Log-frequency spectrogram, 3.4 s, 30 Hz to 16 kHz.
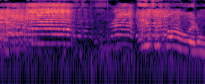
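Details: Baby goat buck born March 31st, heard during kidding season 2022 on a farm: loud, wavering, nasal bleats in long harmonic-rich bursts, with a brief pause between calls and other kids bleating.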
